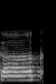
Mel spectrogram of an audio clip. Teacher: इनको बोलते समय जो है कोई भी कंपन नहीं होता है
